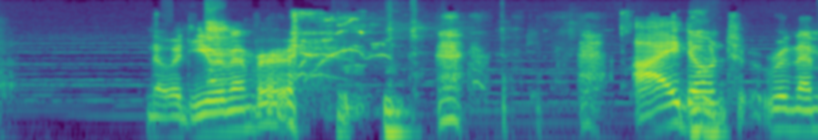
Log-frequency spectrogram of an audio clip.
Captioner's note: laughs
